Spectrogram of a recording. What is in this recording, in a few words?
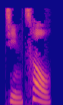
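"紧凑", Mandarin Chinese; chinese-flashcards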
